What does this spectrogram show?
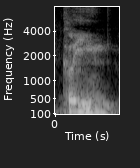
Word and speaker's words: cleaned: Cleaned.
